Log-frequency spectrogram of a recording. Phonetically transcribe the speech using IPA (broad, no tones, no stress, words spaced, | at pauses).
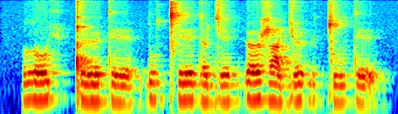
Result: loç ǃʏtɪ | ɗuǀʰɪdœɟɪ | ɗœʐa ɟøbʏǀutɪ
